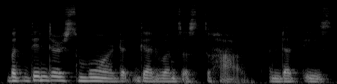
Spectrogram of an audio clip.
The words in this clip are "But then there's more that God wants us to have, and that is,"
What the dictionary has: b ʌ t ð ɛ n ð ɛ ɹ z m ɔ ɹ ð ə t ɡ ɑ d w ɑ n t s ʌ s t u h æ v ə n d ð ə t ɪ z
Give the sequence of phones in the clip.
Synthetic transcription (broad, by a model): b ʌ t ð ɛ n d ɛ ɹ s m ɔ ɹ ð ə t ɡ ɑ d w ɑ n t s ʌ s t u h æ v ə n d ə t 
